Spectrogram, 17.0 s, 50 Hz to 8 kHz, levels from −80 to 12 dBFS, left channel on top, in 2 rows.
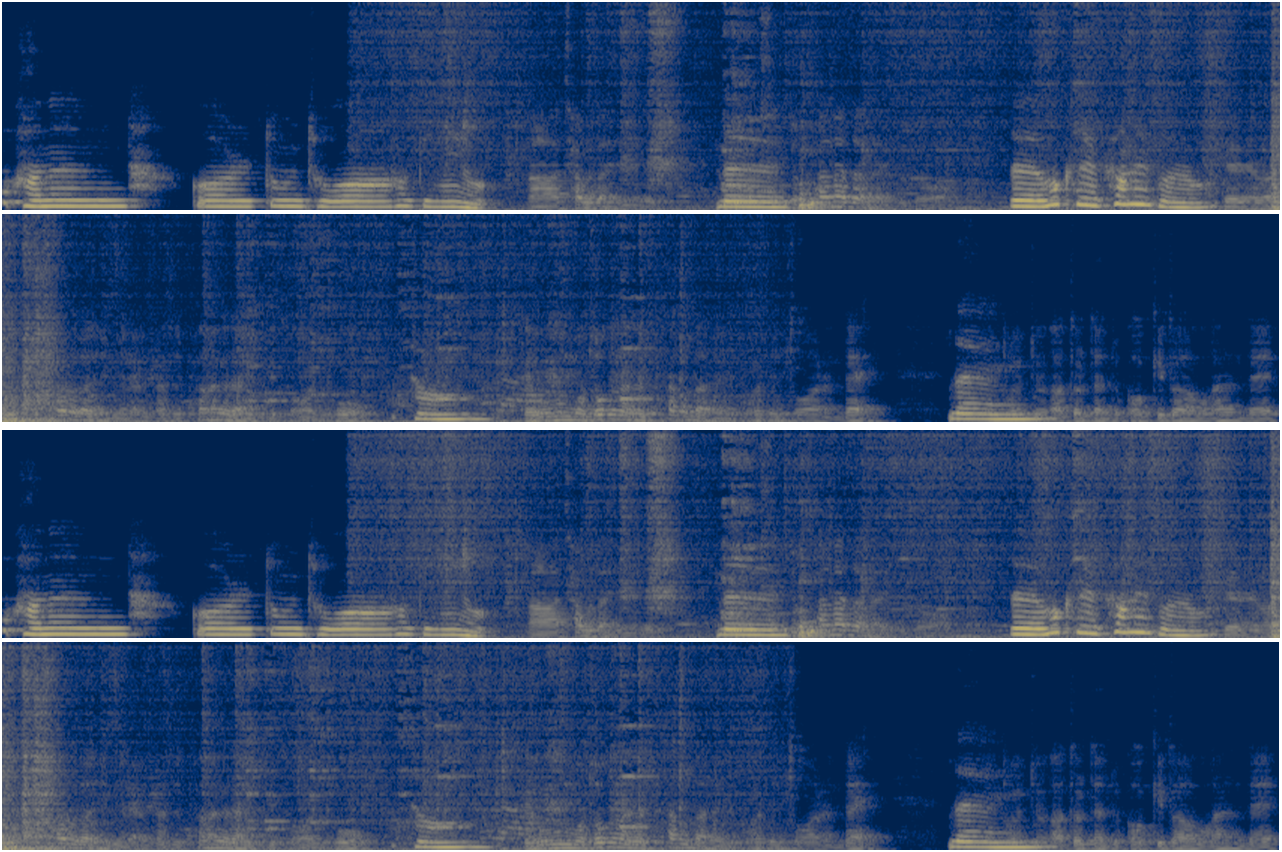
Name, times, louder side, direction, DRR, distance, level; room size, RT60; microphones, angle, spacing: voice 1, 0.0-3.2 4.8-5.2 6.7-8.1 11.3-11.8 14.8-15.6, equal, 10° left, 8 dB, 0.4 m, -20 dB
sound 1, 2.3-13.8, right 1 dB, 75° right, 4.0 m, -36 dB
voice 2, 3.5-4.4 4.8-6.4 8.1-11.2 11.8-14.3 15.1-17.0, equal, 10° right, 0 dB, 2.7 m, -36 dB
12.0 x 5.8 x 5.4 m, 0.41 s
head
